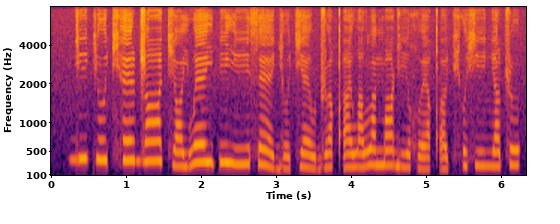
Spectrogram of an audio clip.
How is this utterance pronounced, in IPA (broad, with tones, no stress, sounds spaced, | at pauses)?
ɟ iː˦ c ʊː˦ t͡ɕʰ ɛː˦ ɖ͡ʐ ɑː˦ t͡ɕ ɒː˨ j w ɛː˦ j ʔ i˦ j iː˦ s ɛː˦˨ ɟ ʊː˨ t͡ɕ ɛː˦˨ w ɖ͡ʐ ʊː˦ qʼ ɛː˦ w ɑ˨˦ w lˠ ɛ˦ m ɑː˦ ɡ iː˨ χʷ ɛː˨ qʼ uː˨ t͡ɕʰ ʊ˦ ɕ iː˦ ʎ ɑ˦ ʈ͡ʂ ʊ˦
